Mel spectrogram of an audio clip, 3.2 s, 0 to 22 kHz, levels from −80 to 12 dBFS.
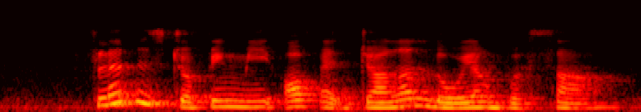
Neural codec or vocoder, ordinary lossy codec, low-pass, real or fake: none; none; 7.2 kHz; real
